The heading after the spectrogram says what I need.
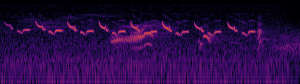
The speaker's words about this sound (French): Depuis la naissance des civilisations, de l'Asie à l'Occident, chez les musulmans comme chez les chrétiens ou les bouddhistes, aucun son de la nature ne fascine autant l'homme que le chant des oiseaux.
